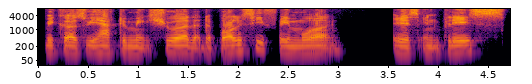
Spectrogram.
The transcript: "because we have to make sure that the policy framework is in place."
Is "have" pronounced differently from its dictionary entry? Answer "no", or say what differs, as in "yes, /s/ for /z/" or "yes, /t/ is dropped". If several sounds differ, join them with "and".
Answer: yes, /f/ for /v/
